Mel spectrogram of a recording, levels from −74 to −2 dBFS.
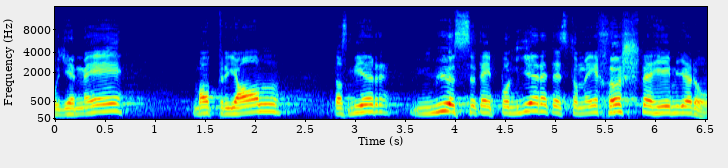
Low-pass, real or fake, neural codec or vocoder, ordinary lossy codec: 14.4 kHz; fake; codec, 44.1 kHz, 3.4 kbps, Pupu-Codec; none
